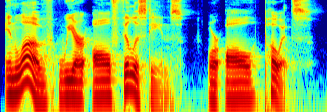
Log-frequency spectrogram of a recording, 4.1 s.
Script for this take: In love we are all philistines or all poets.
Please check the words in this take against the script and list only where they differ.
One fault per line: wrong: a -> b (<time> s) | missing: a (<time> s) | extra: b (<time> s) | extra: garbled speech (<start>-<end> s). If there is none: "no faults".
no faults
